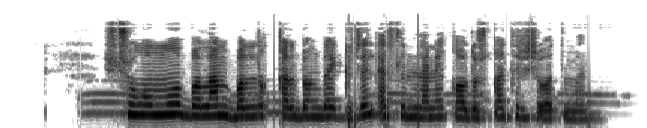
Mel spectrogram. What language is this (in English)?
Uyghur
